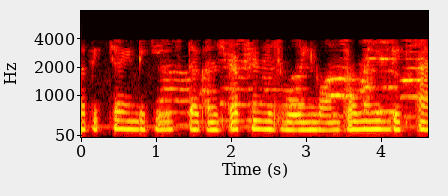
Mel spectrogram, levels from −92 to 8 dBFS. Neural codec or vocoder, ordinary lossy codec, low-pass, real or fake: codec, 44.1 kHz, 7.8 kbps, DAC; AAC, 16 kbps; 7.2 kHz; fake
